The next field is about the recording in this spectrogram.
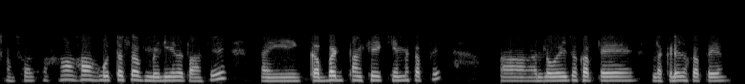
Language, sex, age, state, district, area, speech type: Sindhi, male, 18-30, Gujarat, Kutch, urban, conversation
